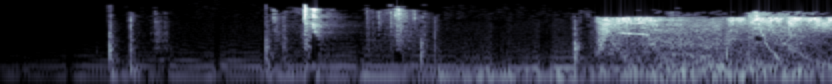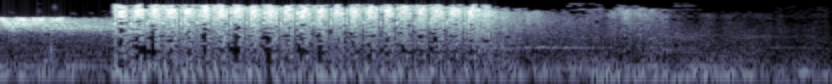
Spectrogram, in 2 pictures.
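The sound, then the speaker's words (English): A double-barreled nuclear plasma cannon fires in a video game: a few sharp early shots, then a loud, sustained barrage of crackling, bursting blasts that eases slightly toward the end. “I just conquered the outer rim planet of Pico Pond with my trusty double-barreled nuclear plasma cannon. Well, I just did in this video game.”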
